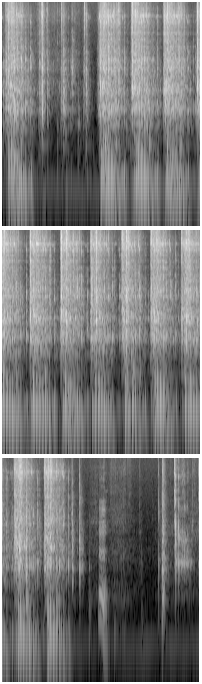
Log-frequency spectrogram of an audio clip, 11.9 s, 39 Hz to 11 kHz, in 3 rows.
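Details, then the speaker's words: Dolmar 100 chainsaw bought on eBay, spark plug checked and refitted: about ten quick rip-cord pulls in nine seconds, each a short whirr with no firing at all; owner suspects a bad connection at the stop switch killing the ignition. "I wonder if we've got a dodgy connection on the old stop switch"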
